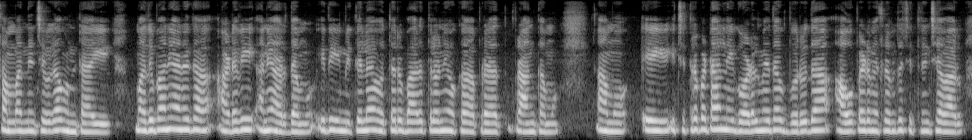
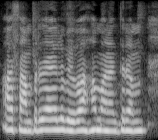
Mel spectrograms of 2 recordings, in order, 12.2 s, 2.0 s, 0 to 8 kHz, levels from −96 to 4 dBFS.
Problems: background sounds at intervals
